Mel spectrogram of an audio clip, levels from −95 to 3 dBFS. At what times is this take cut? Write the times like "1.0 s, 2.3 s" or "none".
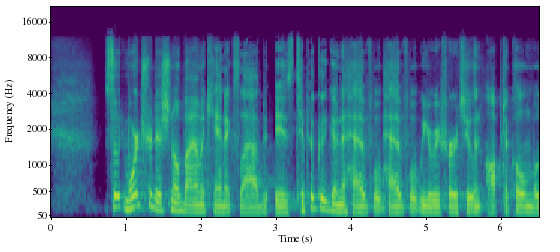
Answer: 0.9 s, 4.4 s, 5.6 s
